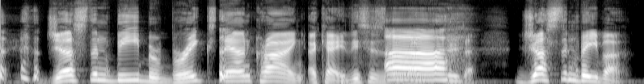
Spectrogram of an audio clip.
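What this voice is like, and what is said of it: Strong Australian accent. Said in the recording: “I feel like you're turning up your Australian accent right now.”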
